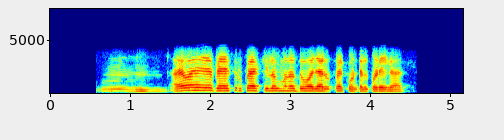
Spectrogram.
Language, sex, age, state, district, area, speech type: Hindi, female, 30-45, Uttar Pradesh, Varanasi, rural, conversation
